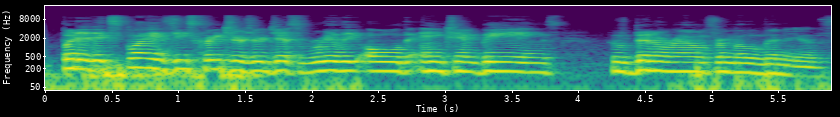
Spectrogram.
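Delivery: ordinary delivery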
